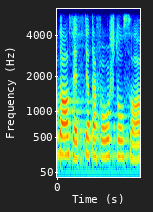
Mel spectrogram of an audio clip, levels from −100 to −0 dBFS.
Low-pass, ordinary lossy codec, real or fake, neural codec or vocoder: 5.4 kHz; none; real; none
